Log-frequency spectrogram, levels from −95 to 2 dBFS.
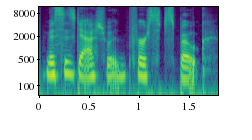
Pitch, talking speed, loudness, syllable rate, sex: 185 Hz, 135 wpm, -17 LUFS, 3.5 syllables/s, female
